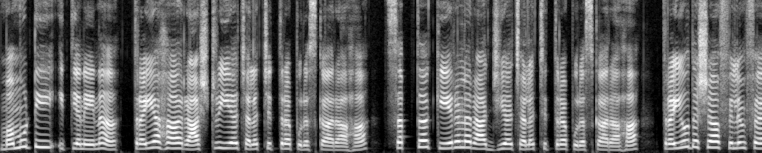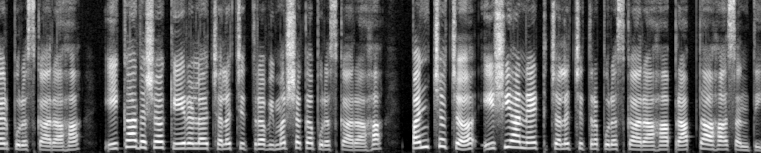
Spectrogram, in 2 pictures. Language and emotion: Sanskrit, neutral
